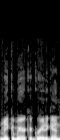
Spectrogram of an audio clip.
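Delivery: normal talking voice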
